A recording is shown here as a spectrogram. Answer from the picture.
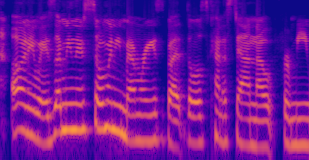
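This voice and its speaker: At a fairly quick pace, a woman with a Canadian accent speaks in a fairly low pitch with lively intonation, captured on a very clean recording with a silent background. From England, raised in Canada from about age four. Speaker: podcast host. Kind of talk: casual interview with her father. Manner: animated.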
